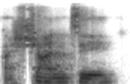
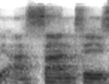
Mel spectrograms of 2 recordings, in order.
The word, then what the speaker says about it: Asante: the ti Asante with some will pronounce it Ashanti but it's really Asante so you'll see varying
